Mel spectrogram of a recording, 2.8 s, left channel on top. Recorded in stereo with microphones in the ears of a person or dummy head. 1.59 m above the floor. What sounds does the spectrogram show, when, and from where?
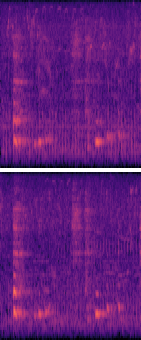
0.3 s a giggle: 10° right (ahead or behind), 0.7 m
